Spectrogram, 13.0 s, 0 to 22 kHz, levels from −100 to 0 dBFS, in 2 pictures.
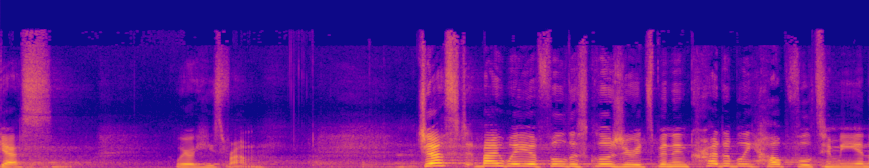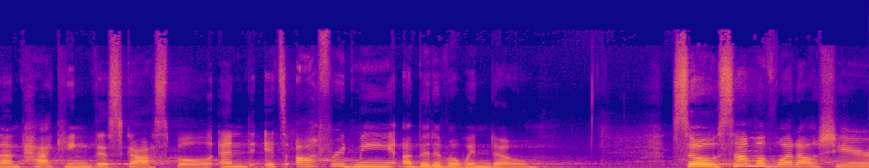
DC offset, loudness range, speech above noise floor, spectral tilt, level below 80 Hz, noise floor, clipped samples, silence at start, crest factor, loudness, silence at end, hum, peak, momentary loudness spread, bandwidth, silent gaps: under 0.1%; 6 LU; 30 dB; -3.5 dB/octave; under -90 dBFS; -55 dBFS; under 0.1%; 0 s; 24 dB; -25 LUFS; 0 s; none; -2 dBFS; 18 LU; 18 kHz; none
